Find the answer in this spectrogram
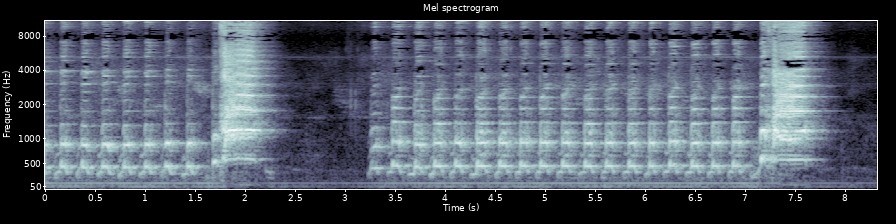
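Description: A man imitating a chicken through cupped hands: quick, even clucks, about five a second, each run ending in a loud, higher squawk. It happens twice, with a short pause between.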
